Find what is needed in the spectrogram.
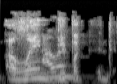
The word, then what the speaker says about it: Alain de Botton: Is it Alain de Botton? – Alain de Botton.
